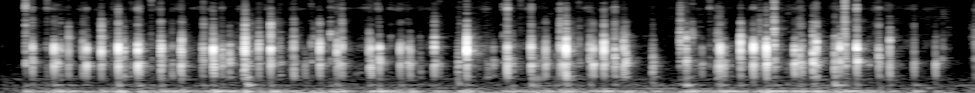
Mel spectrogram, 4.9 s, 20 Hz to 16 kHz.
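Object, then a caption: Mechanical keyboard with plastic case and keycaps. An SK61, a small 60% mechanical keyboard with a plastic case and plastic keycaps, hollow with switches inside, is typed on continuously with the fingertips of both hands. It gives a rapid, uneven stream of sharp, bright plastic clicks and clacks that stop almost instantly, over a faint low hum.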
